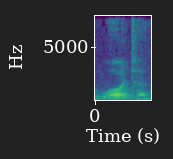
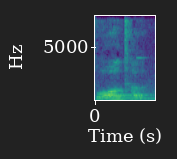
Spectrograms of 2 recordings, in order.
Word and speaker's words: Walter: And I don't like a lot of people pronounce my name like or Water. No, it's Walter.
